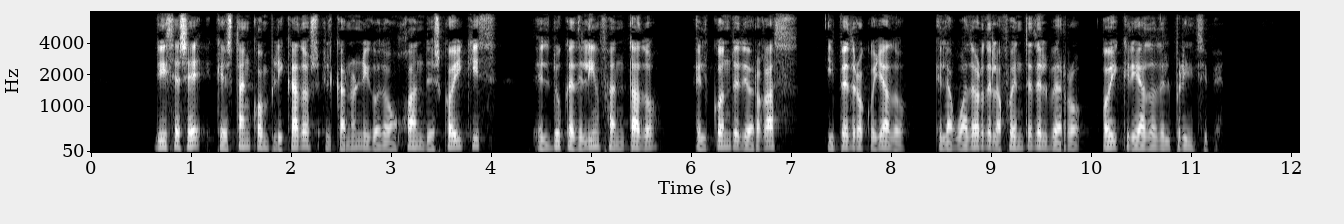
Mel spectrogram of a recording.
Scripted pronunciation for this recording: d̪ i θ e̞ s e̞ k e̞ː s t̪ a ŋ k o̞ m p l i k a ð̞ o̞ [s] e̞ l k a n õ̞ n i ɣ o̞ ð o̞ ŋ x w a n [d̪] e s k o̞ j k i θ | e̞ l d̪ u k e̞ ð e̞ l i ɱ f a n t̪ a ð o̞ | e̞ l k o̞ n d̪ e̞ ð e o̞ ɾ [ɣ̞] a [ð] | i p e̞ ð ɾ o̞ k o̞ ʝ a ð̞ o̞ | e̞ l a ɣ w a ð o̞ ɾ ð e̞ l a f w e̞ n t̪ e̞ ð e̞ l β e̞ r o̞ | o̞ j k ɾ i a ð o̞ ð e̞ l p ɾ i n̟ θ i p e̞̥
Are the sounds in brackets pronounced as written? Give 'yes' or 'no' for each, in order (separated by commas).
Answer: yes, yes, yes, no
